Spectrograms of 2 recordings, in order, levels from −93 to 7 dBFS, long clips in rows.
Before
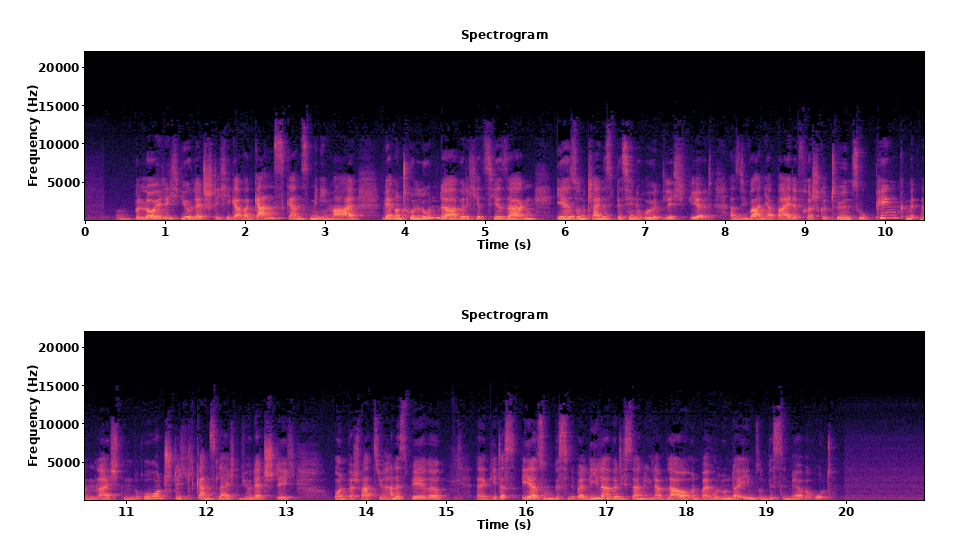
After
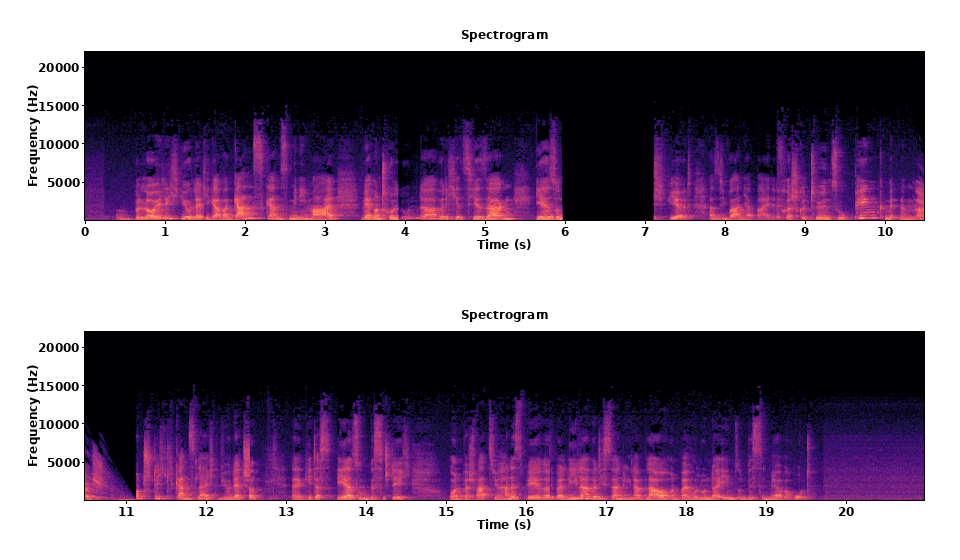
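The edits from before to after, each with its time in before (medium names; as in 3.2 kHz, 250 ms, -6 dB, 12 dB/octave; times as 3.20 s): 1.49–1.75 s: delete
4.18–4.88 s: fade in
6.23–7.38 s: mute
7.99–8.91 s: fade out, to -15.5 dB
10.63 s: tape stop 0.77 s
14.86–16.56 s: move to 12.81 s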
